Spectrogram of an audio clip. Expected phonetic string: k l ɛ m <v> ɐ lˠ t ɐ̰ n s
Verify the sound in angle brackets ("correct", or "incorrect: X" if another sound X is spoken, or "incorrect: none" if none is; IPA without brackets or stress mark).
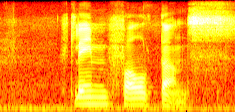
incorrect: f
